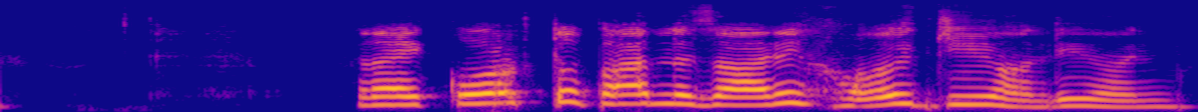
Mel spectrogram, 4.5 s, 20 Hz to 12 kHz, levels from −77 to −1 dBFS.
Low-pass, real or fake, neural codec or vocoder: 10.8 kHz; fake; codec, 44.1 kHz, 1.7 kbps, Pupu-Codec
